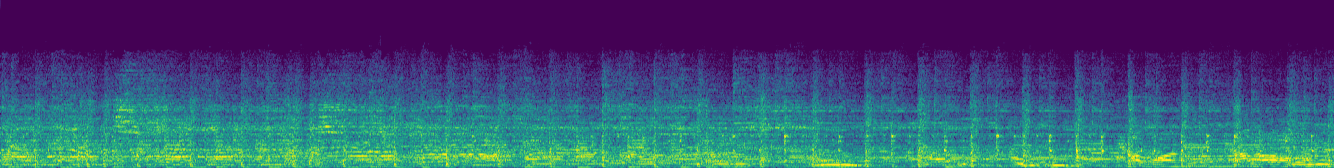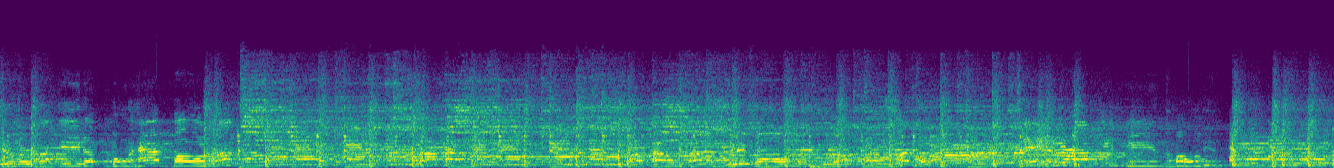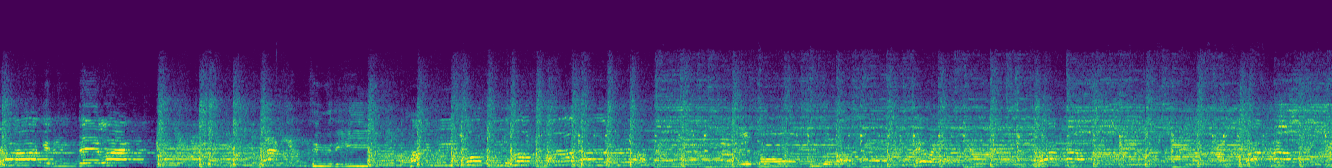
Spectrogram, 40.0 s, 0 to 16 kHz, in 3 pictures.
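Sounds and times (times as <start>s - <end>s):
drum kit: 0.0s - 40.0s
electric guitar: 0.0s - 40.0s.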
